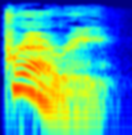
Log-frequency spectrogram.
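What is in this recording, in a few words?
"prairie", English, British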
